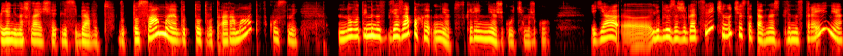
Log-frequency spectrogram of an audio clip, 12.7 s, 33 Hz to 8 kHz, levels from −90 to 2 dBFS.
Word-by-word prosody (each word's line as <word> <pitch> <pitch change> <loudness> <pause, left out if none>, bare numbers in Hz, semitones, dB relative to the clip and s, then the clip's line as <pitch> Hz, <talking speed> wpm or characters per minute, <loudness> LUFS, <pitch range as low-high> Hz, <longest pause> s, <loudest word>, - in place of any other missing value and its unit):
я 160 0 +3
не 155 -2 -1
нашла 150 +1 -1
ещё 140 0 -7
для 145 -3 -6
себя 135 0 -2
вот, 130 0 -15 0.3
вот 145 - -11
то 165 - +1
самое, 235 - +7
вот 150 -1 -8
тот 165 -3 -4
вот 140 - -11
аромат 160 - 0
вкусный, 150 -5 -10 0.6
но 180 +6 +2
вот 230 +1 -2
именно 240 -1 +3
с - - -16
для 225 +5 +1
запаха- 260 - +4
нет, 165 -11 -5
скорее 190 +2 -5
не 180 -4 -1
жгу, 135 0 -11
чем 130 0 -15
жгу. - - -18 0.6
Я, 190 +8 +4
э, 100 +3 -6
люблю 205 +4 +2
зажигать 190 +1 -1
свечи, 430 - 0
но 255 - 0
чисто 265 -9 -5
так, 170 -5 0
знаешь, 170 -2 -4
для 170 +4 -8
настроения. 185 - -2
175 Hz, 180 wpm, -21 LUFS, 150-220 Hz, 0.6 s, самое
